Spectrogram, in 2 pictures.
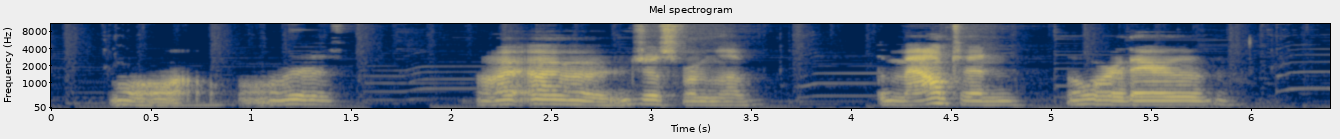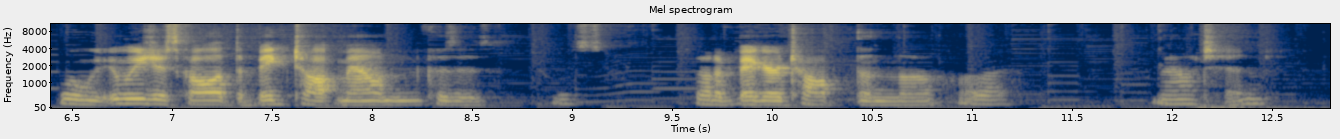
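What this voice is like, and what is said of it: Character voice with an accent. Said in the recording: “I love your accent.”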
